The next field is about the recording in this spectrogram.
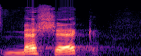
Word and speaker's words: Meshech: I've already said it, but the way you pronounce these two cities on the third paragraph, it's Meshech, so the accent is on the first E, and Kedar, the accent is on the first E.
